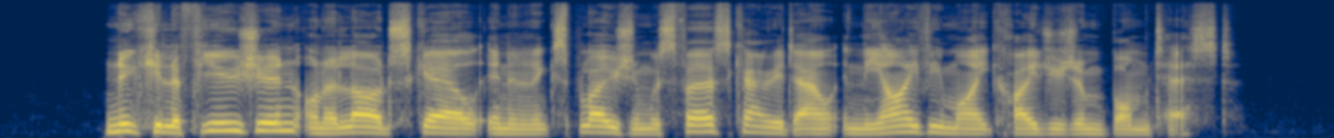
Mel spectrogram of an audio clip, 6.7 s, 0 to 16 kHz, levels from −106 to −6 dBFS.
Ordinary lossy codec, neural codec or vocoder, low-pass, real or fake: none; none; 14.4 kHz; real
